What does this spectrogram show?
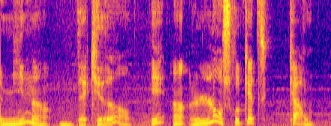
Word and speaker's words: Charon: Et un lance-roquette Caron. Oui, ça s'écrit Charon, mais c'est Caron comme le passeur. De la mythologie grecque, s'il vous plaît, et on prend 009 de prime.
